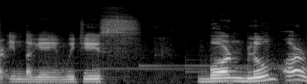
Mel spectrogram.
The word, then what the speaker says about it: Bkornblume: I butchered her name I'm just going to call her born Bloom silent k so yeah she is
